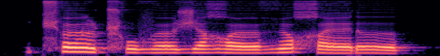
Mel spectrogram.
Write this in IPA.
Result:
t͡ɕʰ œː ʈ͡ʂʰ o v œː ʒ ɛ ʁ œː ɦ ø χ ɛː ɾ əː

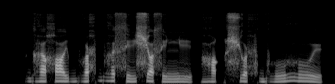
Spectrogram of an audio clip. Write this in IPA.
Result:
ɡʱ ɜ χ ɒ i̯ bʱ ʊ ħ bʱ ə s i ɕ ɒ s i ɲ i | ɦ ɒ q ɕ u ħ ɡʱ u ɦ u y̯

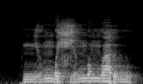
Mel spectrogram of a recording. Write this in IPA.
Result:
mʲ u˨˩˦ ŋʷ e˧ fʲ e˨˩˦ ŋʷ ɛ˥ ŋʷ a˥ ɾ u˩˧˩

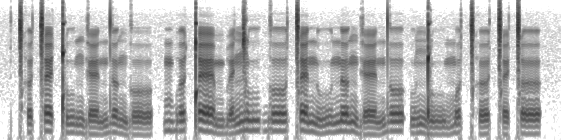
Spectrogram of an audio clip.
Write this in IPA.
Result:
ǀʰ ə˧ ǀ ɛ˥ ǃ uː˧ ŋ ɡ ɛː˩ n d əː˥˩ ŋ ɡ ɤː˩ | m b əː˥ ǃ ɛː˥˩ m b ɛ˩˥ ŋ͡ǀ uː˥ ɡ ɤː˥ ǀ ɛ˥ n uː˩˥ n əː˥ ŋ ɡ ɛː˩ n d ɤː˥ ʔ u˩˥ ŋ͡ǃ uː˩ m ɤ˥ ǀʰ əː˩˥ ǀ ɛ˩ ǀ əː˧

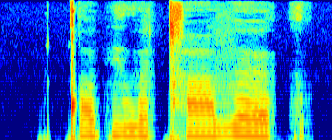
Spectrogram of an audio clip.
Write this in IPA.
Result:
ǃ ɔ pʲ u w œ ǀʰ ɑ v œ k

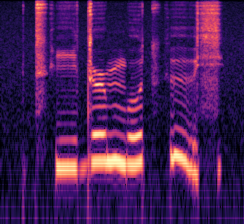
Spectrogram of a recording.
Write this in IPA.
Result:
t͡sʼ i d ə˞ m o t͡sʼ ɨː sʲ

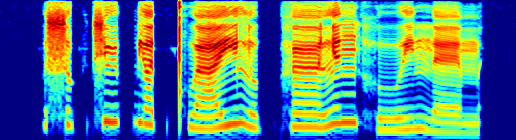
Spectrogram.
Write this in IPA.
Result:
s ʊ˧ k̚ s yː˥ p̚ j ɐ˥ t̚ kʷʰ aː˨˥ j l ʊ˨ k̚ h œː˧ l ɪ˥ ŋ h uː˨˧ j n̪ ɛː˨˩ m

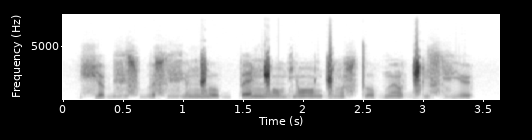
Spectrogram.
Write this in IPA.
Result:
ç œ b vʲ ɔ̤ ɬ b œ ɬ vʲ ə̤ o̯ ŋ͡ǁ o b p ɛ ŋ͡ǁ ɔ̃ b j ɔ̃ ɡ͡ǁ õ ɬ t o b œ̃ o̯ ɡ͡ǁ i ɬ vʲ ø

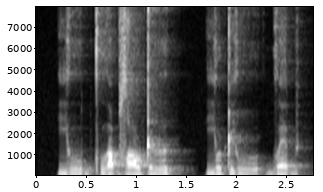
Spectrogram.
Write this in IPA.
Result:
j uː b kʷʼ ɤː b zˤ ɯː w ʈ ɯː | j u ʈ j uː | ɡʷ ɛ b

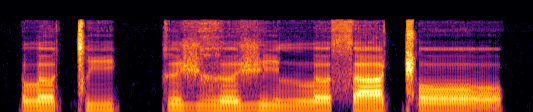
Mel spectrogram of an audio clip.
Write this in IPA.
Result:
l ʌ ǀ i kː ɘ ʒ ɣ ə ʒ i lː ʌ s a ǁ ɔ

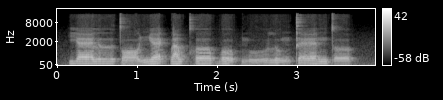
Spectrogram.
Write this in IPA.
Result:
j ɛː˧ l ɯː˧ t̪ ɔː˩ ɲ ɛː˧˥ k̚ l a˧˥ w kʰ ɤː˧ b oː˥˨ p̚ m uː˩˧ l u˧˩ ŋ t̪ ɛː˧˥ n d ɤː˧ k̚

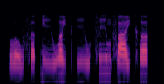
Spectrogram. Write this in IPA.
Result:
l o˨˩ w s ɐ˨˥ t̚ j iː˨˥ w ɐ˨ j pʰ iː˨ w t͡s iː˥ m f aː˧ j kʰ ɐ˥ k̚

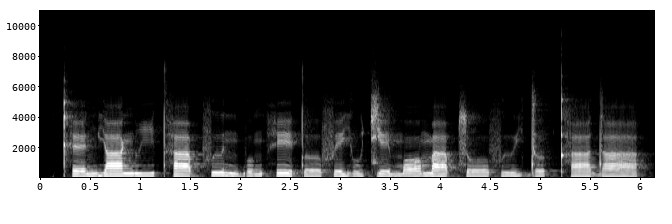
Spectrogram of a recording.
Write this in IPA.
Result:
kʰ ɛː˩˧ ŋ j aː˧ ŋ ʋ iː˧˥ t̪ʰ aː˧ p̚ f ɯː˥˨ n b o˩˧ ŋ h eː˥˨ t̪ ɤː˩ f e˧˥ j uː˩˧ t͡ɕ eː˥˨ m ɔː˧˥ m aː˧ p̚ s oː˧˥ f ɯː˧˩ j d ɤː˧˩ k̚ t̪ʰ aː˧ d aː˥˨

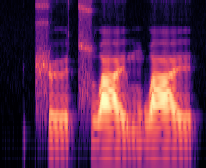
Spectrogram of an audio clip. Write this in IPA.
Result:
ʈ͡ʂ ɻ̩˨˩ t͡s w a˥˨ ɪ̯ m w a˥˨ ɪ̯

